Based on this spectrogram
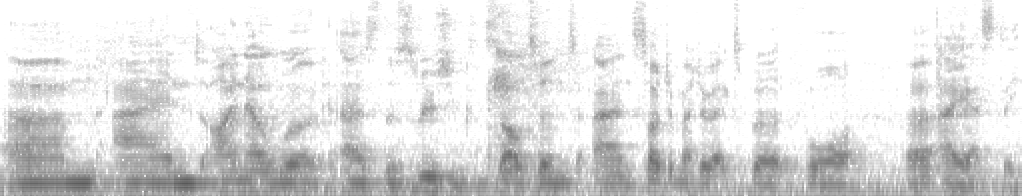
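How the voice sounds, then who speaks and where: Audible room echo surrounds a man's fairly low voice. He keeps a moderate pace with monotone, flat intonation. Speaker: financial crime compliance consultant. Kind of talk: panel discussion. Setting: conference stage with audience. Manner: loud.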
